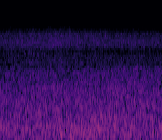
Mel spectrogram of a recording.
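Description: Surf washing onto a seashore, a steady broadband rush with no distinct breaks, mixed with some wind noise and no voices.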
